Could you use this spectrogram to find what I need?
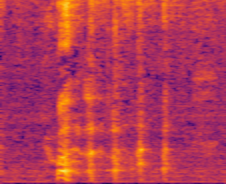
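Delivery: real chuckle at own impression; laughing. Real, not acted. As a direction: crack up at your own silly voice.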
